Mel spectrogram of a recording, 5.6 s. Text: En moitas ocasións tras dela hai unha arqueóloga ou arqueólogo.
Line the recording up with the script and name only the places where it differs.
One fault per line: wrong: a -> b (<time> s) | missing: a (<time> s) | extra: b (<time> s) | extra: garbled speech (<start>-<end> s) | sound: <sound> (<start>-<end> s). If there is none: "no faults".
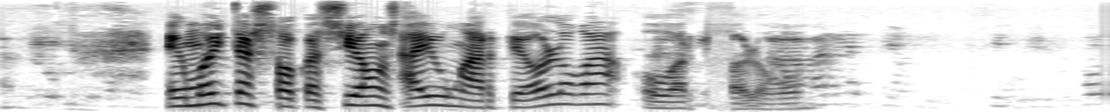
missing: tras dela (2.0 s)
sound: dropout (3.6-3.7 s)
